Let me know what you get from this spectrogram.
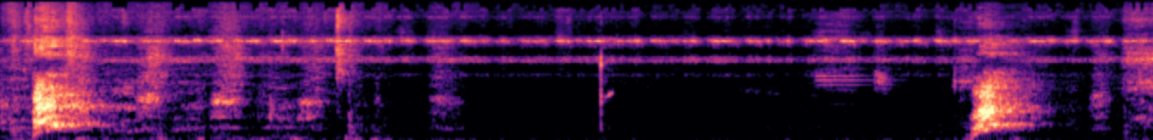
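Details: A German Shepherd on night guard duty in pitch darkness, barking at unseen things and passing vehicles while running around, gives two deep, loud barks several seconds apart.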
